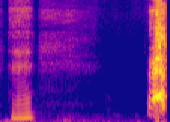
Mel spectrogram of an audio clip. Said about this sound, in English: No, I had to sneeze. I'm so sorry. And I barely got that mute in time.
